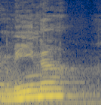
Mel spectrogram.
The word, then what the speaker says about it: Mina: Mina? – Yeah.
